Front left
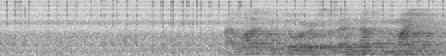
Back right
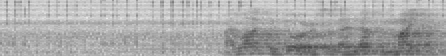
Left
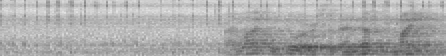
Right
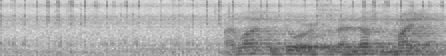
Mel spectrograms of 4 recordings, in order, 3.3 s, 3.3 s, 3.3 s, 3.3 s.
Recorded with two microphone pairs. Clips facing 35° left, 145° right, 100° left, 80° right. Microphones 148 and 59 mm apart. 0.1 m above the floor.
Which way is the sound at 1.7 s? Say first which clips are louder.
Back right 2 dB, right 3 dB; 85° right.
